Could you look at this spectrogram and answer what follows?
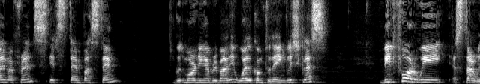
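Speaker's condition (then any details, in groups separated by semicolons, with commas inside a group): No condition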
